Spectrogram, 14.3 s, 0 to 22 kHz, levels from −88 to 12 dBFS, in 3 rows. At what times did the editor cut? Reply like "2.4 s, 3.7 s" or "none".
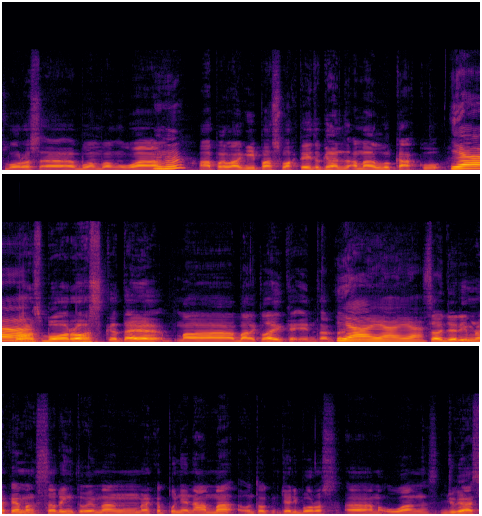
none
